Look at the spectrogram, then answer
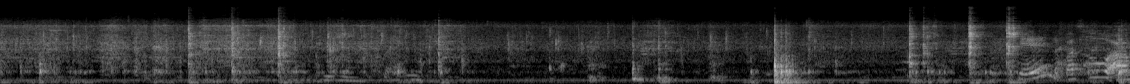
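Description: Anchovies (ikan bilis) sizzling with garlic in a hot pan, a steady frying hiss broken by repeated scrapes and clinks of a spatula being stirred against the metal.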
